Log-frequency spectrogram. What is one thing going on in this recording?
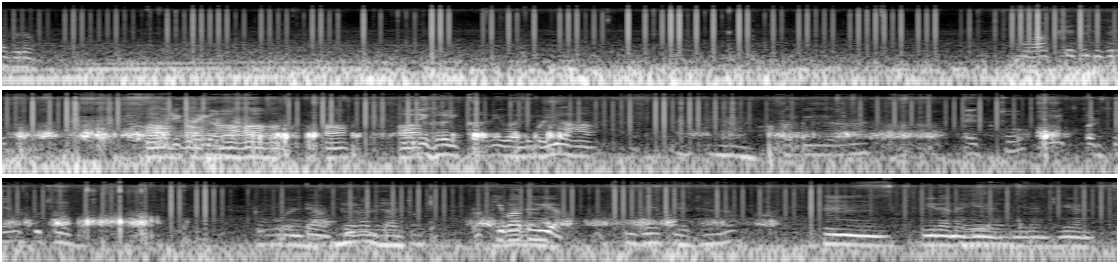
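Tyres rumble and crackle over a rough gravel road.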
